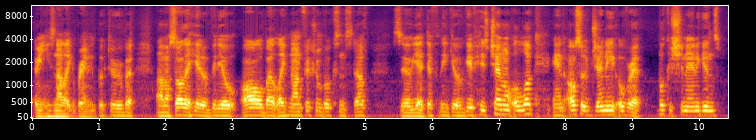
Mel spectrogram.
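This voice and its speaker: Low-pitched man chatting casually about his hobby. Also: fairly even intonation, fast, darkish tone. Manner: rambling, hedging, often doubles back mid-thought. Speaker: book vlogger and channel host. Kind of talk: casual chat to camera.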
